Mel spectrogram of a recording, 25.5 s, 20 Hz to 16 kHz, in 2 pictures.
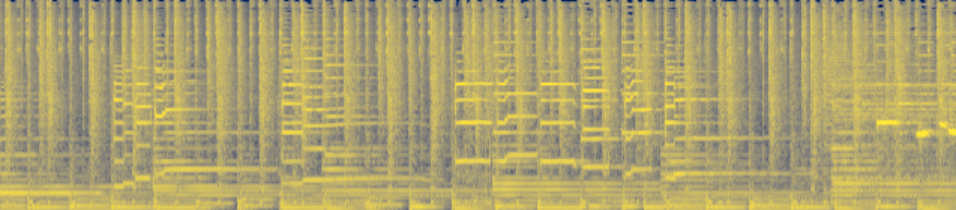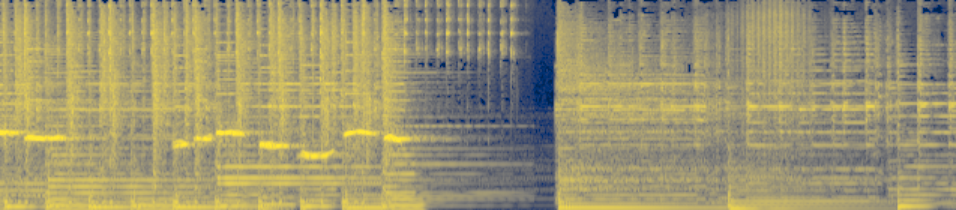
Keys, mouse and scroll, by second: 0.0-4.2 alt+drag, 4.2-14.0 alt+drag, 14.0 click, 17.4 Return, 19.1 click, 22.8 click, 23.9-25.4 drag.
